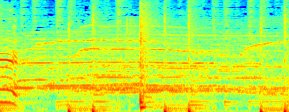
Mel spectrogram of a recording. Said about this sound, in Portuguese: Cadê o grito dos solteiros daqui?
